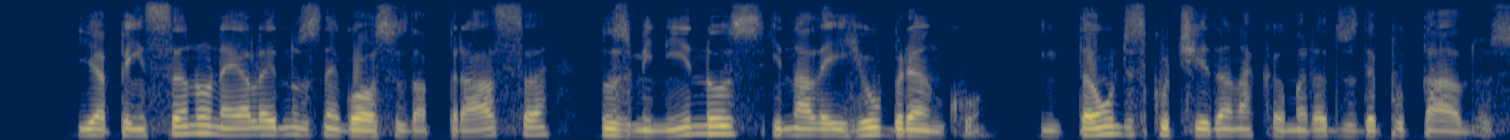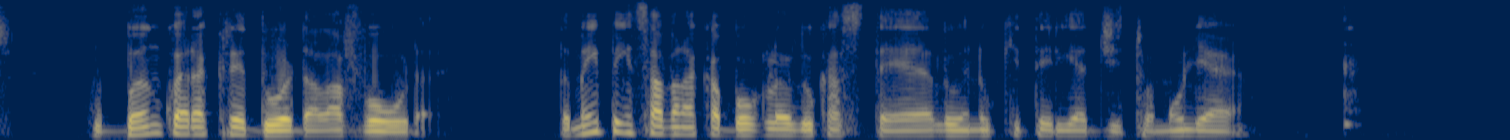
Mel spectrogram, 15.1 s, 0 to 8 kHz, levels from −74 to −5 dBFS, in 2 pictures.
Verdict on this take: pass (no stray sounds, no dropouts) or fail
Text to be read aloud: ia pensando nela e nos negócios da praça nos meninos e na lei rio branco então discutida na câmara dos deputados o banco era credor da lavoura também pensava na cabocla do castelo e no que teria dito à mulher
fail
